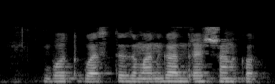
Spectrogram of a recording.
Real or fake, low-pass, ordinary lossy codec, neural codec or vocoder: real; 7.2 kHz; MP3, 24 kbps; none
